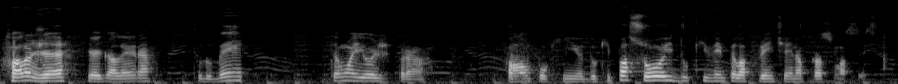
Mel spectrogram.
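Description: A man's voice: on the high side, moderate pace, highs cut off, soft background music. A man from Brazil co-hosting a podcast, talking in a hesitant way with many restarts. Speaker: podcast co-host. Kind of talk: casual podcast chat.

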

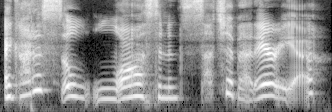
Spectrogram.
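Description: A woman's voice: fairly high pitch, wildly swooping pitch, moderate pace, voice pushed up. Fields: Figure: woman voicing a meek, teary young man. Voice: small and trembling. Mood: frightened, tearful.

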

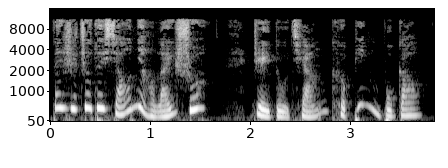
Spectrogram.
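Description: A woman reading a children's bedtime story aloud in a gentle, expressive manner. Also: on the high side, normal speed, breathy edge.

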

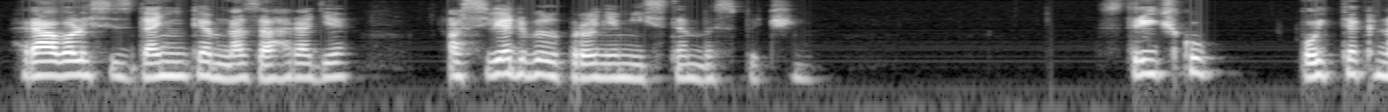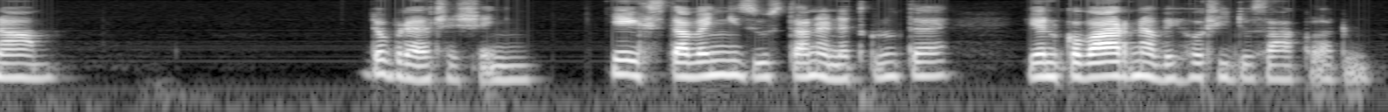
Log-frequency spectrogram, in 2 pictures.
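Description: Woman narrator, scripted audiobook reading, wry and expressive storytelling. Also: on the low side. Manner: first-person male narrator voice, wry, expressive.

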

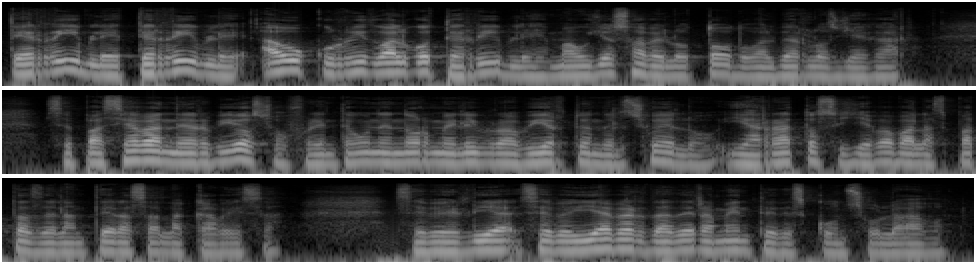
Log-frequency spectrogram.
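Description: A man narrating a children's story as an audiobook, in a measured, even storytelling voice. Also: lowish voice.

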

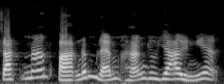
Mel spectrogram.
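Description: A woman voicing a cheeky, quick-tempered young man who argues playfully in a storybook reading. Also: fairly high pitch, a bit bright, pitched above the performer's own voice. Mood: arguing. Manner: playful, argumentative.

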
